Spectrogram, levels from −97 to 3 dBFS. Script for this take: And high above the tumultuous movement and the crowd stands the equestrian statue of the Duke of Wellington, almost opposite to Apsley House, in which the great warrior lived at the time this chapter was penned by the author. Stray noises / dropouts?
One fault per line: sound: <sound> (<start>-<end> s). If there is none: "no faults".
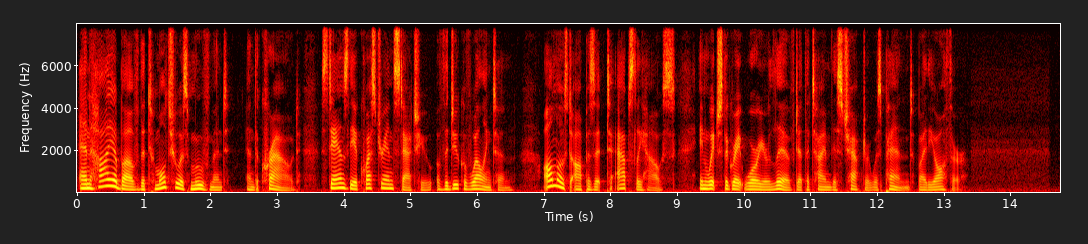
no faults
